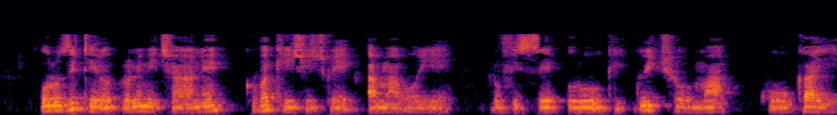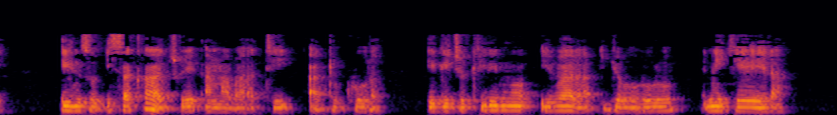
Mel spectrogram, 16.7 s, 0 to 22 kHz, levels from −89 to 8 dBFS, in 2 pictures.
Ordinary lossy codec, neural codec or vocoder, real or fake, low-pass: MP3, 32 kbps; vocoder, 24 kHz, 100 mel bands, Vocos; fake; 7.2 kHz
